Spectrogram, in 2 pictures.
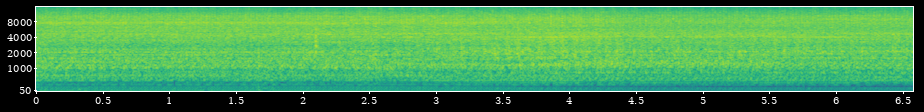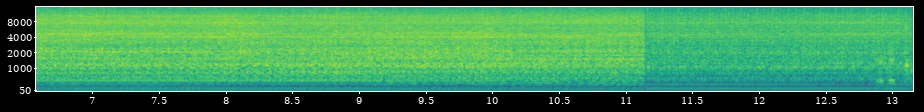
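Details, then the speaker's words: Honda S2000 after timing chain tensioner replaced, previously ticking: smooth even idle, steady low hum, ticking gone; normal idle. "up sounds a lot quieter I don't really hear any of the ticking noise anymore"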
